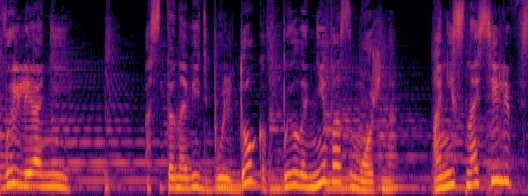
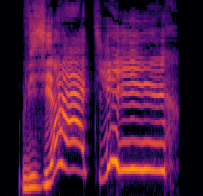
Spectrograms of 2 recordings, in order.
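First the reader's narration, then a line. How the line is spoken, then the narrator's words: King's shriek. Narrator (Russian): завизжал король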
